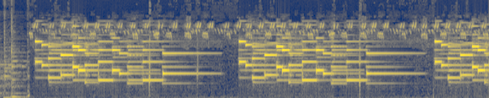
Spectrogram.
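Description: A mobile phone ringtone plays a bright, chiming melody of rapid high-pitched notes, repeating in loops roughly every four seconds at a steady, moderately loud level with no voices.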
